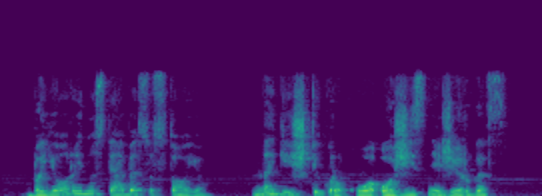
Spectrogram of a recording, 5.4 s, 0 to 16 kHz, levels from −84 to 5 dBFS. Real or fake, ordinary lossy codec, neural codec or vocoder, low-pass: real; Opus, 64 kbps; none; 9.9 kHz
